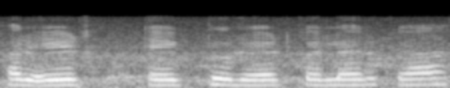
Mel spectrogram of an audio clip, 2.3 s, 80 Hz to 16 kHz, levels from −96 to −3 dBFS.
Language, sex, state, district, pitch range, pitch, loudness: Hindi, female, Odisha, Sambalpur, 220-235 Hz, 225 Hz, -13 LUFS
